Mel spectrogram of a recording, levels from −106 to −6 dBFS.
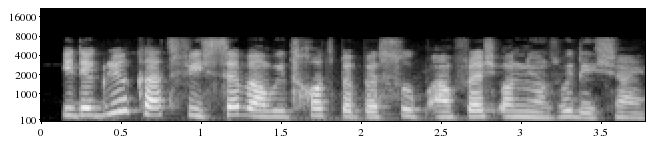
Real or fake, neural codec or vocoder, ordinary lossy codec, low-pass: real; none; none; 7.2 kHz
